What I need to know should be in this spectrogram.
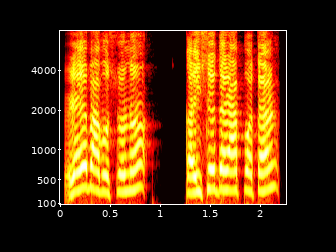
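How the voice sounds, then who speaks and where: A woman's voice: high-pitched, steady tone, normal speed, no room sound, studio quality. A woman voicing an elderly grandfather who is patient and indulgent with his grandson in a cartoon comedy. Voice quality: gentle, indulgent.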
